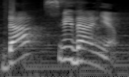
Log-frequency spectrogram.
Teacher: Da, we write do, but we pronounce da because o in an unstressed position is pronounced as a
